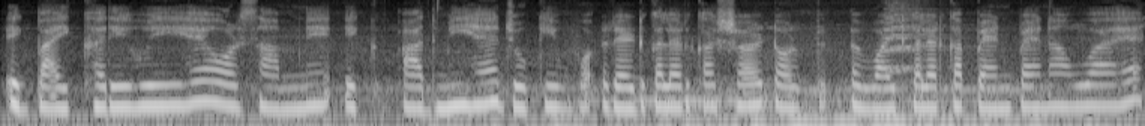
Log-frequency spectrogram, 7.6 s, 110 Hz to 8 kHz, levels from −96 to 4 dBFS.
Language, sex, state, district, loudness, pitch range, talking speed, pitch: Hindi, female, Bihar, East Champaran, -25 LUFS, 205-225 Hz, 180 wpm, 215 Hz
